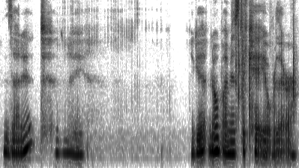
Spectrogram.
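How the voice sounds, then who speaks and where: A woman hosts a casual craft video in a very deep voice full of fry. She sounds ill and hoarse, as if her voice is giving out. She talks half to herself while she works. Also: fairly even intonation, measured pace, a little mellow. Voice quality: hoarse, low voice. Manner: murmuring to herself while working. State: sick, voice giving out.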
